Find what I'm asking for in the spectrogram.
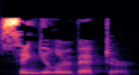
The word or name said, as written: singular vector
